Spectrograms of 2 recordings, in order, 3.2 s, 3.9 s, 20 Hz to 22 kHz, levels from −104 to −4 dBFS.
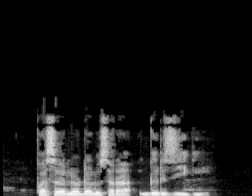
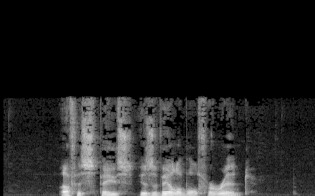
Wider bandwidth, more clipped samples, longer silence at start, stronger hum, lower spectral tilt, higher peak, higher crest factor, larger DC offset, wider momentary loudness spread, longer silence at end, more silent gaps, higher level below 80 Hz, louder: second, 9.4 kHz vs 11.5 kHz; neither; second, 0.45 s vs 0.75 s; neither; about the same, -4.5 dB/octave vs -5 dB/octave; about the same, 0 dBFS vs -2 dBFS; second, 14 dB vs 20 dB; neither; first, 12 LU vs 7 LU; second, 0.55 s vs 0.95 s; neither; second, -56 dBFS vs -50 dBFS; first, -13 LUFS vs -20 LUFS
